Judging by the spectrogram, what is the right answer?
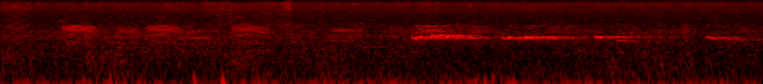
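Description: Birds calling: a few short calls in the first two seconds, then a run of short, level calls a little lower in pitch from about three seconds in, over a low rumble. A single brief knock a little under two seconds in.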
